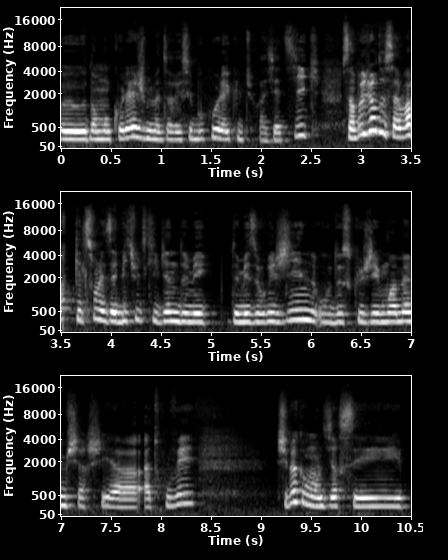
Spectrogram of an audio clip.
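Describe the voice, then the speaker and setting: A woman's voice: mid-range voice, a little mellow. A young woman from France talking casually, hesitant and full of fillers as she searches for her words. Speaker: podcast guest. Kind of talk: casual conversation.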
